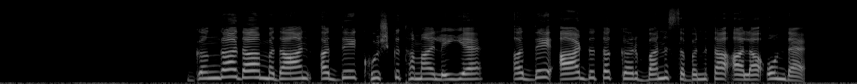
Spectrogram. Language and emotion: Dogri, neutral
